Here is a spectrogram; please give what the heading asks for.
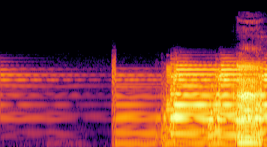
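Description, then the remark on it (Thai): A plain, normal clean electric guitar tone without reverb rings through an amp: a sustained chord fades out, then a sharp strum leads into several more plucked notes that grow fuller and louder. “เอาแบบคลีนก่อนเล่นสลับคลีนกับ อันนี้คือเสียงคลีนธรรมดา เสียงปกติ”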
